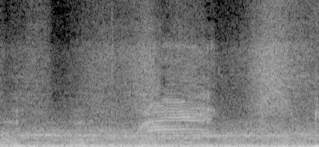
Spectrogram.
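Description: Tuxedo cat giving one short, high-pitched meow about a second in.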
